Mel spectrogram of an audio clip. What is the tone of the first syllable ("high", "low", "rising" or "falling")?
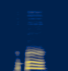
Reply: low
